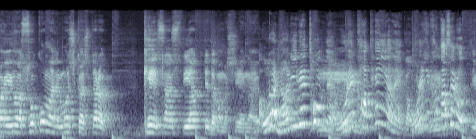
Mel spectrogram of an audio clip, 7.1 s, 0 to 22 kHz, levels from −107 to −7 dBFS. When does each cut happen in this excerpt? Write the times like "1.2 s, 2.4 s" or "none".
3.9 s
